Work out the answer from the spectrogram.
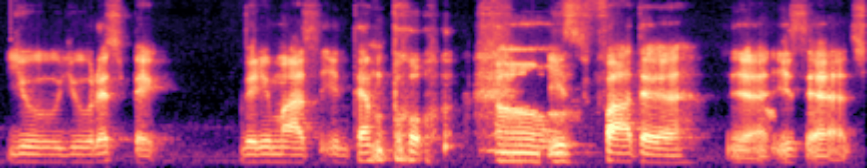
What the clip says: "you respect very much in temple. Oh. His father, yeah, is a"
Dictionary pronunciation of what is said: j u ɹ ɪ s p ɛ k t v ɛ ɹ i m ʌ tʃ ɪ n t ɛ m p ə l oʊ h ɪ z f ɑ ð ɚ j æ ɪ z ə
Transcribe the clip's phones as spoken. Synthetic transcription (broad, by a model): j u ɹ ɪ s p ɛ k t v ɛ ɹ i m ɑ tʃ ɪ n t ɛ m p ə l oʊ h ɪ s f ɑ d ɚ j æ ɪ s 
